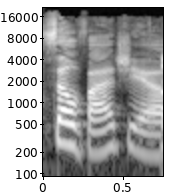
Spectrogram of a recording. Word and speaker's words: Selvaggio: Selvaggio. – Oh, I did it. – Kind of rhymes with DiMaggio.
